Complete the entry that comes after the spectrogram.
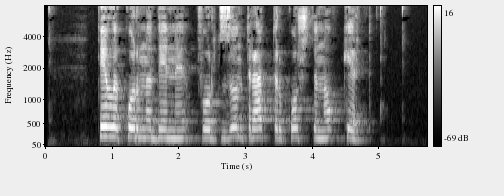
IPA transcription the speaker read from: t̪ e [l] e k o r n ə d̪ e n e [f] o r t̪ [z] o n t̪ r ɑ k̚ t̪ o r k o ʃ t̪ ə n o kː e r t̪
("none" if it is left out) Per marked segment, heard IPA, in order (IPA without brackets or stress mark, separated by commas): l, f, z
